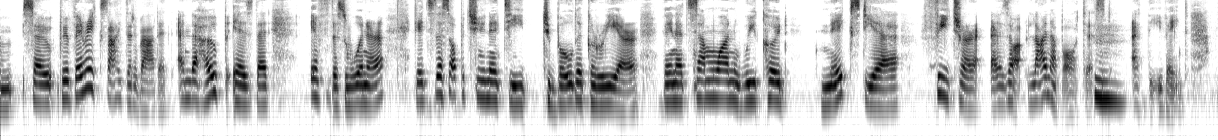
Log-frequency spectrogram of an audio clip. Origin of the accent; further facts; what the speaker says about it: South Africa; it was very important for me that South Africans, we're cross-genre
